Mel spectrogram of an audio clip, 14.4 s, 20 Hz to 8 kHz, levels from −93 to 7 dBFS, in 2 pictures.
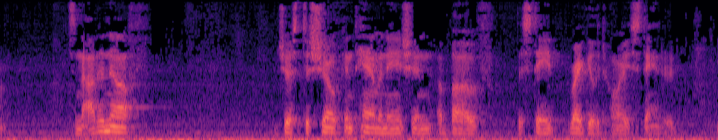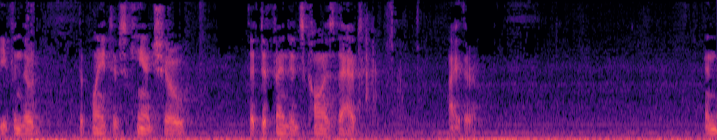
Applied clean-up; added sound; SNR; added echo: none; none; none; none.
